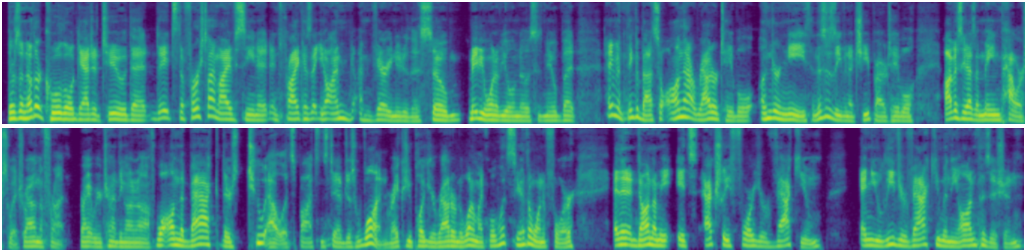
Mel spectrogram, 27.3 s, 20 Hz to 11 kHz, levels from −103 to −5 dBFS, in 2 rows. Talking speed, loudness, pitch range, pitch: 275 wpm, -19 LUFS, 120-160 Hz, 140 Hz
